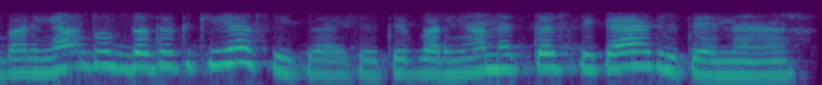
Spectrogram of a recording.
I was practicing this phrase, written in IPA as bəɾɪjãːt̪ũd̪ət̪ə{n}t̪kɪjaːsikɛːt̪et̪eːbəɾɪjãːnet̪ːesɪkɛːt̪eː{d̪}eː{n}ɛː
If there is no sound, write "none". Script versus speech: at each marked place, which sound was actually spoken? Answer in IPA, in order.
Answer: none, t̪, n

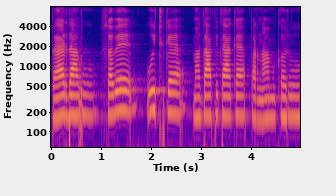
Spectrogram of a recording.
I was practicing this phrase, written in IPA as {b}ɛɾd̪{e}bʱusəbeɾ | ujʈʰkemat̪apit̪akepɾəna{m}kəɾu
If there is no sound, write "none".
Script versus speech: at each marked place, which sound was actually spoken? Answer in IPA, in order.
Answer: p, a, m

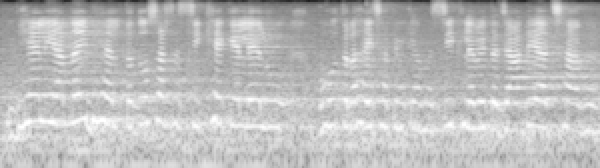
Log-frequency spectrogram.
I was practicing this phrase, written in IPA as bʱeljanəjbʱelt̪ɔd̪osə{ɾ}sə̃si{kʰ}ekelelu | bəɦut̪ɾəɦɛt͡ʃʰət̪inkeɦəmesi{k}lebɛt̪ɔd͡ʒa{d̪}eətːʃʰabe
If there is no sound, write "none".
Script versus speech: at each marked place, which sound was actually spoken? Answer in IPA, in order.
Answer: ɾ, kʰ, kʰ, d̪

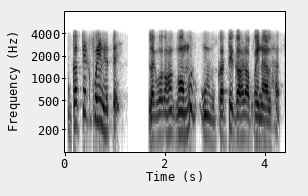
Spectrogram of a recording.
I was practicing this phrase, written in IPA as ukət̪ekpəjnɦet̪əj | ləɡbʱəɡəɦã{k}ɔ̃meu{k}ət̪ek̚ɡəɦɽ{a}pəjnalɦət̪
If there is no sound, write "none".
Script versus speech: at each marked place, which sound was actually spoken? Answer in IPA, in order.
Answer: ɡ, k, a

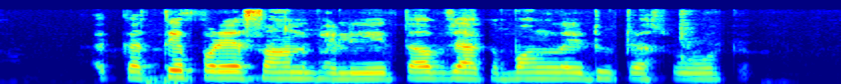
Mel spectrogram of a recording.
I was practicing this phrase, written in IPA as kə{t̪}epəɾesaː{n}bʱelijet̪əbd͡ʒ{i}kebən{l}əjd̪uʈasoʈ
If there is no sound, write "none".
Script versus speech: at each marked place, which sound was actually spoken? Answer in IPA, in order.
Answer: t̪, n, a, l

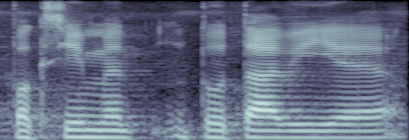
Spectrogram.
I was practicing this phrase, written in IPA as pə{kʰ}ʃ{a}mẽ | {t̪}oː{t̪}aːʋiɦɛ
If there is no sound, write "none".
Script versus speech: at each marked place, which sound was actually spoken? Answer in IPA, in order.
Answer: k, i, t̪, t̪

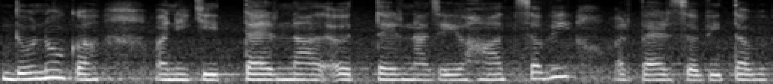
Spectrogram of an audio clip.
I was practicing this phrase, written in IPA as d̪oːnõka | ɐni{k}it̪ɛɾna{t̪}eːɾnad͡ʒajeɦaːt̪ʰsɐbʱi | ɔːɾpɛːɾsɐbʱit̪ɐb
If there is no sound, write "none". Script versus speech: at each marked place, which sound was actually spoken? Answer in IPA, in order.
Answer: k, t̪

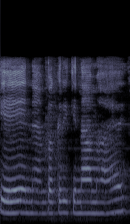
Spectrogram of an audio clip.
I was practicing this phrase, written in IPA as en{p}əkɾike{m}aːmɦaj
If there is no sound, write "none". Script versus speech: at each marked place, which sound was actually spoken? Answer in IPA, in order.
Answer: b, n

